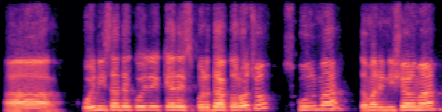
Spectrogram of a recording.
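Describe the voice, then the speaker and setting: A man tells a children's story. He is animated and keeps checking in with his young listeners through questions. His voice is high for a man. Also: fairly quick.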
